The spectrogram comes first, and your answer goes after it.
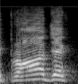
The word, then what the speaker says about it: project: mean by that see project two two syllables are there isn't it two sound two WS are there so when you stress the pro it becomes project I project research a research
